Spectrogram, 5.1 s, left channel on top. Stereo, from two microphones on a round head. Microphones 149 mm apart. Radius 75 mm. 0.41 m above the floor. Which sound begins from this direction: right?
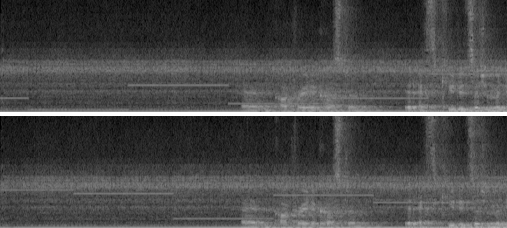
A man speaking, at 2.4 s.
